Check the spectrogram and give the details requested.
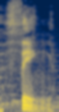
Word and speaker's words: þing: Unlike today's Scandinavian languages, Old Norse was rich with sounds like the thorn in þing, pronounced like the th in think.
